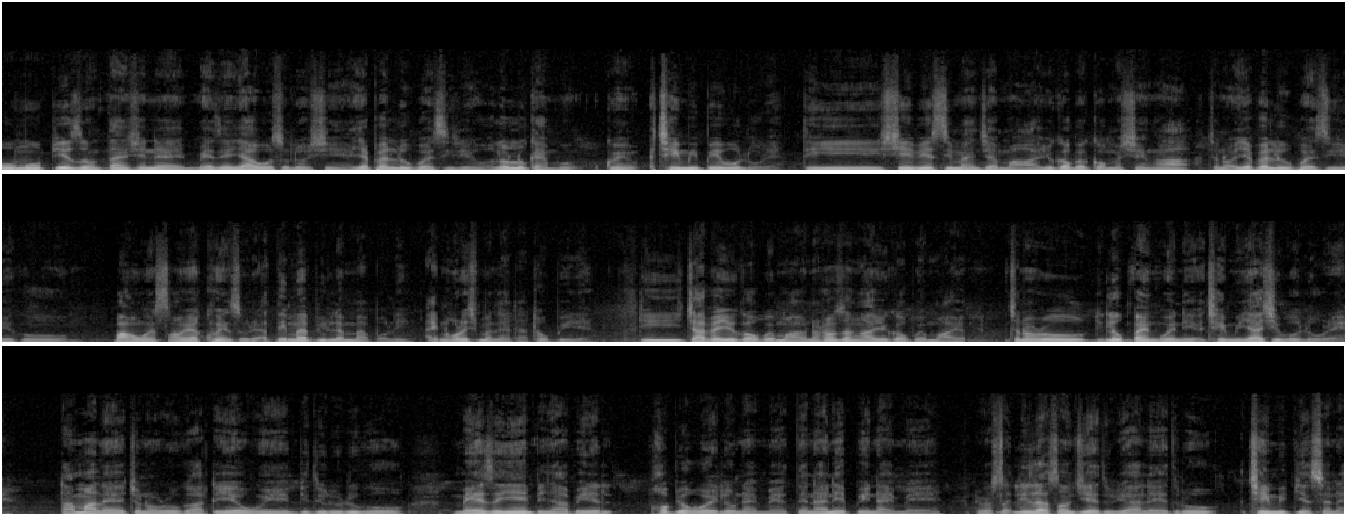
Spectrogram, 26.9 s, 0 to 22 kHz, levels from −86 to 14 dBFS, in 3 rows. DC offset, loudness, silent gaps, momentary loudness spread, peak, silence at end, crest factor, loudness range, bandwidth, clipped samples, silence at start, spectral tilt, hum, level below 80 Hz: under 0.1%; -27 LUFS; none; 13 LU; -8 dBFS; 0 s; 20 dB; 3 LU; 15.5 kHz; under 0.1%; 0 s; -6.5 dB/octave; none; -56 dBFS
